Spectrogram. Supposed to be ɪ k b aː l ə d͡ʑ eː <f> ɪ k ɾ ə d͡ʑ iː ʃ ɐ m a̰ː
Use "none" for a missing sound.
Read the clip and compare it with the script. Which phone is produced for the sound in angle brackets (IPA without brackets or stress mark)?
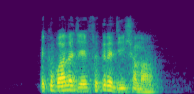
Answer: f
